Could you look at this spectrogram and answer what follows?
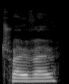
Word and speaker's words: Trovo: pronounced the sightseeing trophy it's like trove but with a no at the end instead of a knee trove trovo and also at sod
